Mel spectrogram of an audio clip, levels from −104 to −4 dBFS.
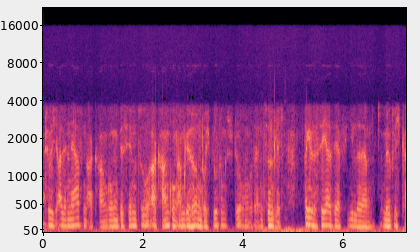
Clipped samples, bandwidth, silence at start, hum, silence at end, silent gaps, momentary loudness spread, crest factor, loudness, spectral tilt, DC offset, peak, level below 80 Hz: under 0.1%; 16 kHz; 0 s; none; 0 s; none; 8 LU; 16 dB; -24 LUFS; -7.5 dB/octave; under 0.1%; -8 dBFS; -40 dBFS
